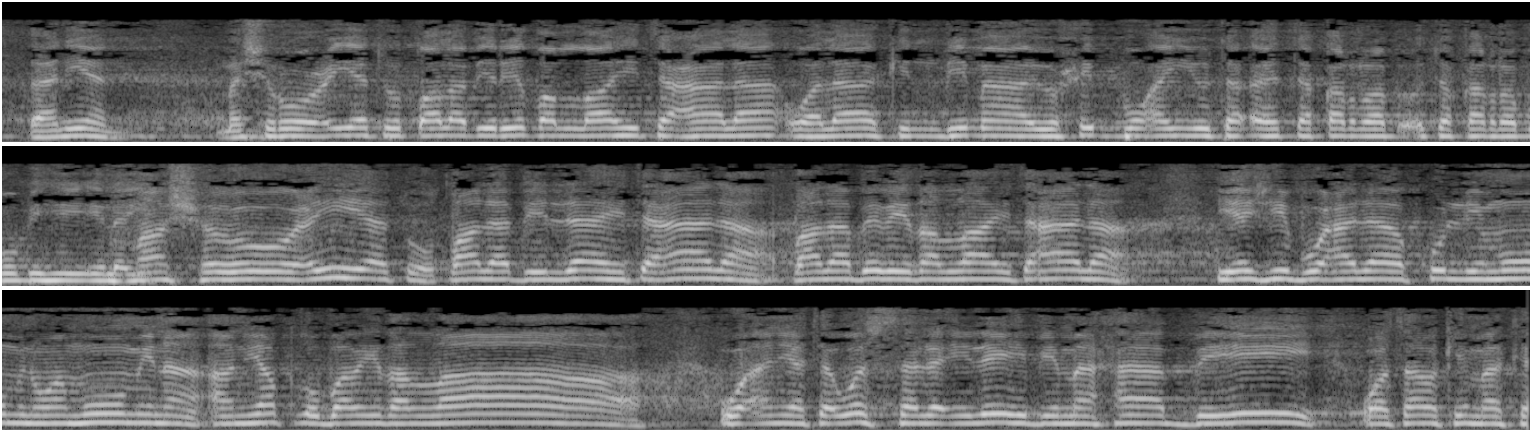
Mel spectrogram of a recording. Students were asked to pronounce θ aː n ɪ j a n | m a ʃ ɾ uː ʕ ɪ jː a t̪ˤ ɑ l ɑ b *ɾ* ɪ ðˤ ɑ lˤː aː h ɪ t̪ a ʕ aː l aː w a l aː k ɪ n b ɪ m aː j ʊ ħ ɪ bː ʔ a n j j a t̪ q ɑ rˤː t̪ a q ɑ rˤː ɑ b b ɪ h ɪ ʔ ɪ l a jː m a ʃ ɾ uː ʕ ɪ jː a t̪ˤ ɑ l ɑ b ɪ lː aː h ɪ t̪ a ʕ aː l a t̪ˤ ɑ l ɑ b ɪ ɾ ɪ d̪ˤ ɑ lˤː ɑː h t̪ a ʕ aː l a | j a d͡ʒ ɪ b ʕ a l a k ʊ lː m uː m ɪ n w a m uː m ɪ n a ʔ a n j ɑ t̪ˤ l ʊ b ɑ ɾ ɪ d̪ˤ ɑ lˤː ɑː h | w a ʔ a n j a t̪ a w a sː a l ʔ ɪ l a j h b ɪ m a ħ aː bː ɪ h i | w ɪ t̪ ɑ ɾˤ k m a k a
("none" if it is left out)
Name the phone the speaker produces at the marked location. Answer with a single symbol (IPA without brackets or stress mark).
ɾ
